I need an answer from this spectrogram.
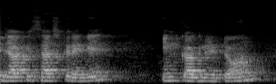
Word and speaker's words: Incogniton: इनकॉग्निटन, spelling note कर लें, हो सकता है मेरी इंग्लिश कमजोर है, मुझे पढ़ना ना है।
